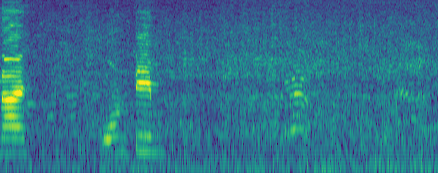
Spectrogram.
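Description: Short phrases of a man's commentary in Bengali over a steady low rumble of outdoor background noise.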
